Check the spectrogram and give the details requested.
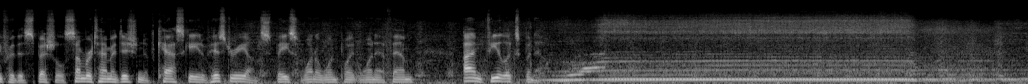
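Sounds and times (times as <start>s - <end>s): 
speech: 0.0s - 6.6s
steam whistle of a steamer blowing: 5.1s - 10.2s.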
